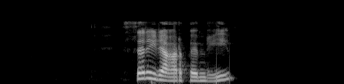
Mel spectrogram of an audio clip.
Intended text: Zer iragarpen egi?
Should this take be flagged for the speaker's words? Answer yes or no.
no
